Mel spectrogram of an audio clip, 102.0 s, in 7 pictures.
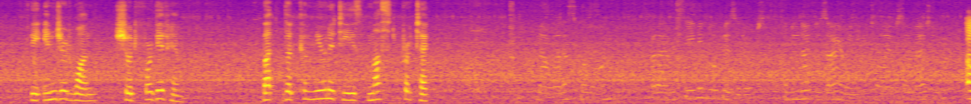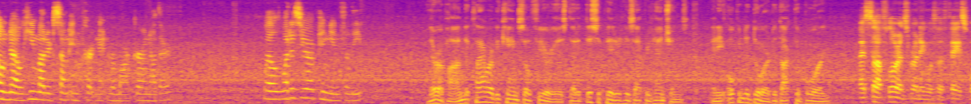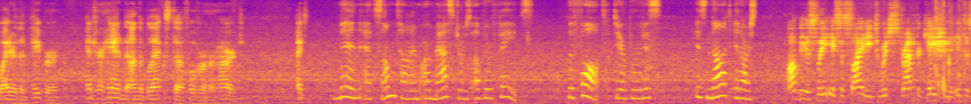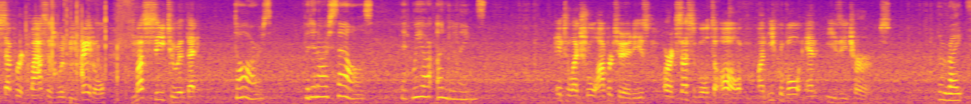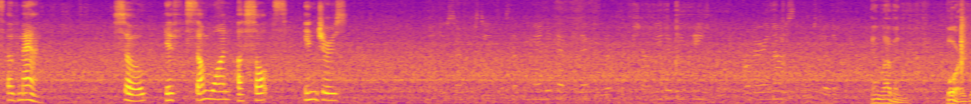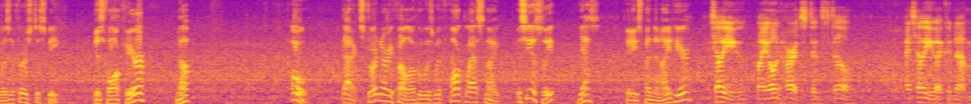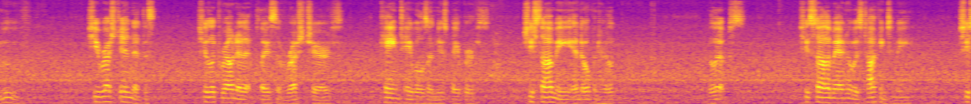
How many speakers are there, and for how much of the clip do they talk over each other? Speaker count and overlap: seven, no overlap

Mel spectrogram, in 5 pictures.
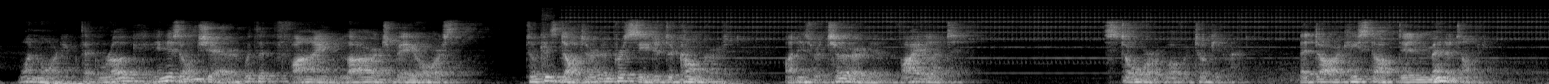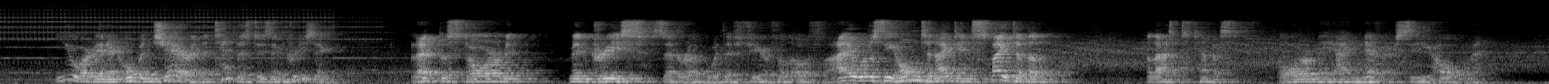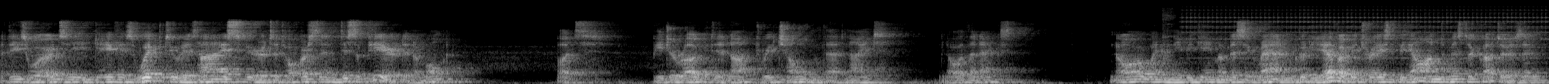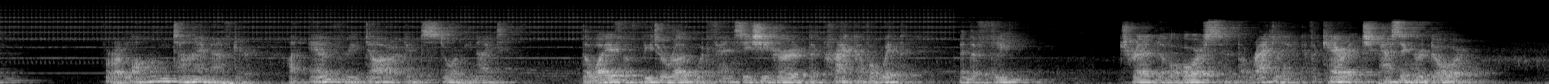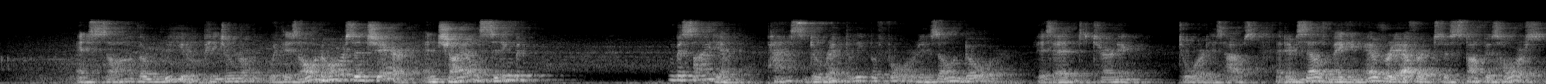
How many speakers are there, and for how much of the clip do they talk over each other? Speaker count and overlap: one, no overlap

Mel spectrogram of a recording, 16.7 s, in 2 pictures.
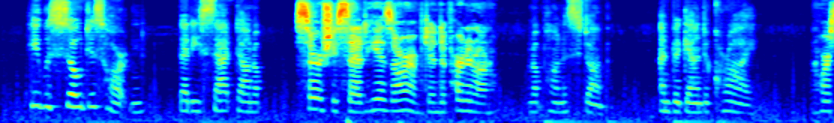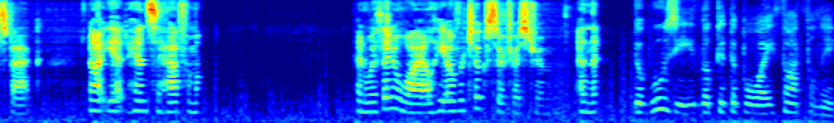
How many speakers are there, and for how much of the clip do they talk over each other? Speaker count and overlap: two, no overlap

